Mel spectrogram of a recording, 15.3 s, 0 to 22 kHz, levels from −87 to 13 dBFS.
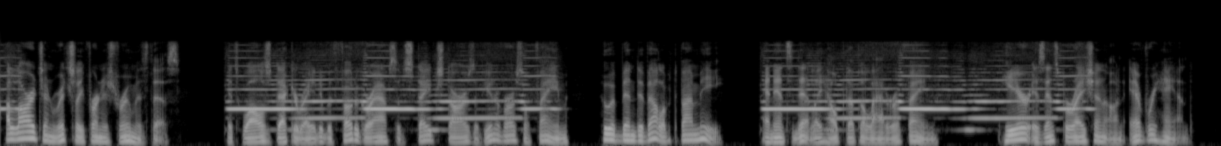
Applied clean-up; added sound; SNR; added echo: none; Wind instrument, woodwind instrument; 1 dB; none.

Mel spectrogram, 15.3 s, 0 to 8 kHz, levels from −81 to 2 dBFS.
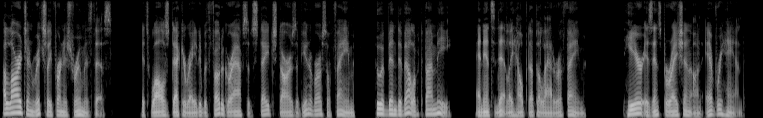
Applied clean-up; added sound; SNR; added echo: none; none; none; none.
